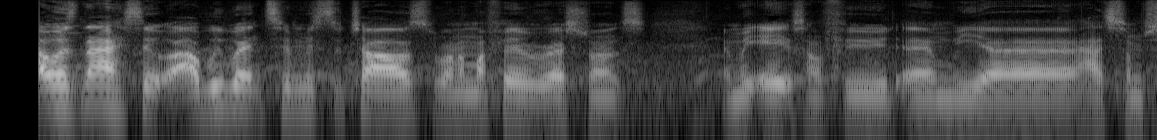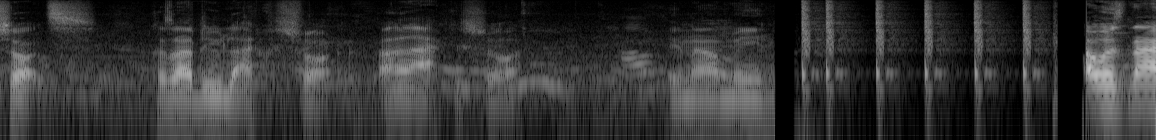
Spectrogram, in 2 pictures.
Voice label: multicultural english; Stormzy; The Portrait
